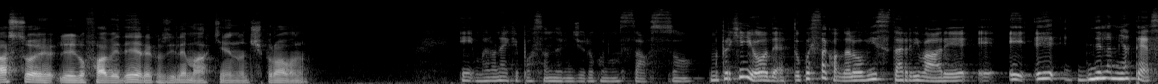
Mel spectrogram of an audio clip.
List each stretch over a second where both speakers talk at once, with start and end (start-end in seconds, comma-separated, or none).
none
